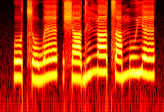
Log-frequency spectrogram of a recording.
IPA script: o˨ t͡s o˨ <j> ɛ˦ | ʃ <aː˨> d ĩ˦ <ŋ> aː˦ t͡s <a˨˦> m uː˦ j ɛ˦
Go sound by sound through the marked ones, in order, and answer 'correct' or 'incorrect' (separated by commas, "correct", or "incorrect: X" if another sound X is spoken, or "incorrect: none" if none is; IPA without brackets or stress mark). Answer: incorrect: w, correct, correct, correct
